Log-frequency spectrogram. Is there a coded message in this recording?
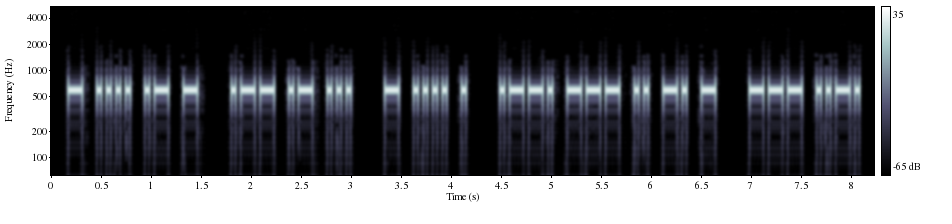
Yes: Morse code from 0.2 to 8.1 s, heard as a keyed tone, about 25 wpm, 600 Hz. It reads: THAT WAS THE POINT OF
